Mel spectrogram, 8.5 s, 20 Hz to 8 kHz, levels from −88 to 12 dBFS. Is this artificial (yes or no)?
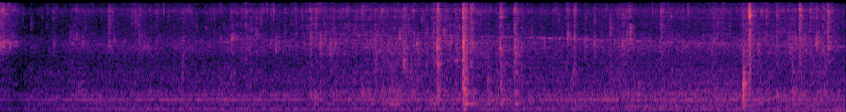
no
